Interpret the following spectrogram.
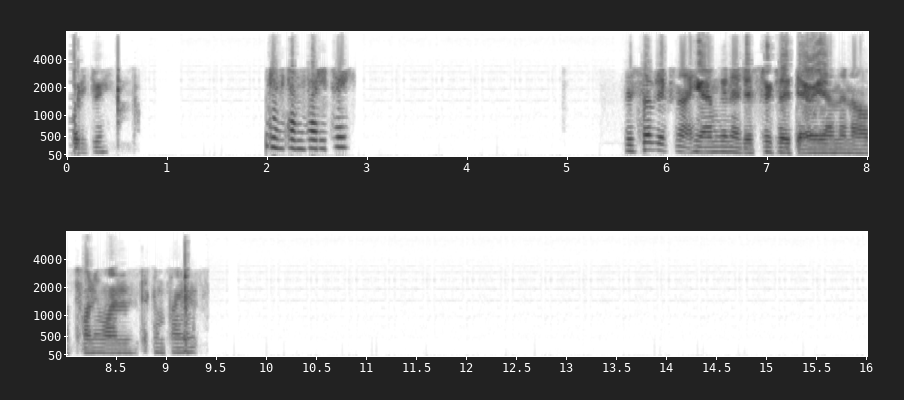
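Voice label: Sheriff East County, scanner audio trunk; MCSO - EAST Sheriff-EastCnty; ThompsonPeakScot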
